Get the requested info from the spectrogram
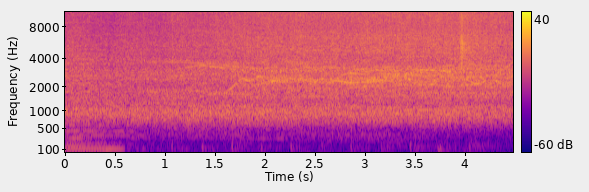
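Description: Loud arena concert crowd cheering and screaming, as the band's last chord cuts off about half a second in.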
